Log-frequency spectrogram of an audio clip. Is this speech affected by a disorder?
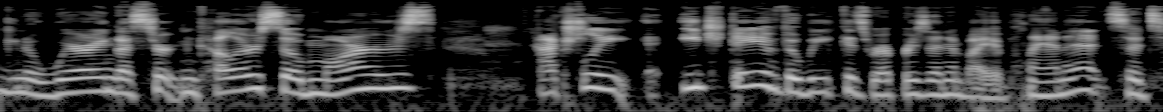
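No.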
